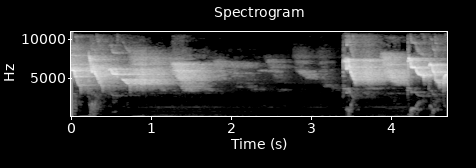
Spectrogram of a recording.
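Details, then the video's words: White-eye song played to lure other white-eyes: high, thin warbled phrases sliding downward in quick runs, a pause of about a second of near silence, then the bright twittering resumes with faint clicks underneath. "kicau pleci buat pancingan pleci lain"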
